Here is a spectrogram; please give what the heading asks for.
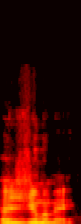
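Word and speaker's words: Eziomume: And I think the pronunciation I had settled on was Iziomume, because it just phonetically it made sense. I thought it was that was a good guess at it. But then when I heard Jason say it, I was like, oh, interesting. So it turns out it's David Ajumame. So it not really that hard to pronounce, just not really what you expected exactly.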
